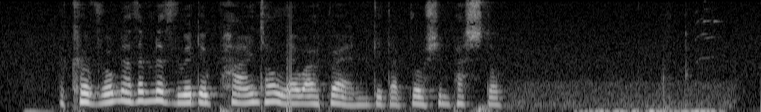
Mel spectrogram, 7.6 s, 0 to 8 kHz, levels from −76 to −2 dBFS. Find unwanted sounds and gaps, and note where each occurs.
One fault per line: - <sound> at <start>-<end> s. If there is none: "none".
- squeak at 5.7-7.3 s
